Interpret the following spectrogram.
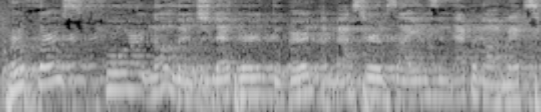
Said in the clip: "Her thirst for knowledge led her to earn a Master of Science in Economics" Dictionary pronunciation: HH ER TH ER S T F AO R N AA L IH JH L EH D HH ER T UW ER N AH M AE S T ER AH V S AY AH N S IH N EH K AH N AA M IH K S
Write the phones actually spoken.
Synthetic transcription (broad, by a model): HH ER TH ER S T F AO R N AA L IH JH L EH D HH ER T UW ER N AH M AE S T ER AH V S AY AH N S IH N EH K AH N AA M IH K S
